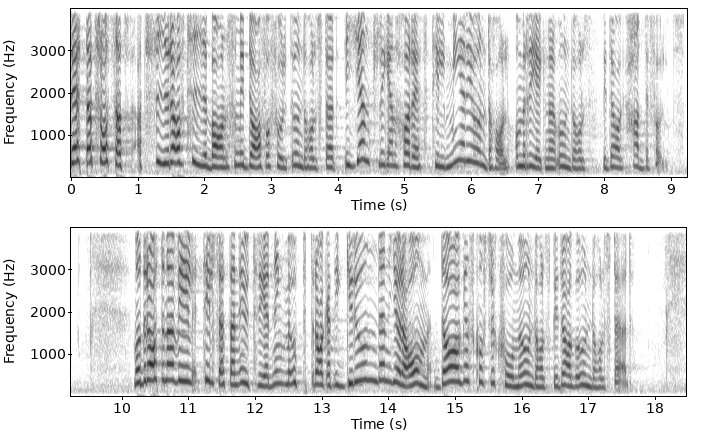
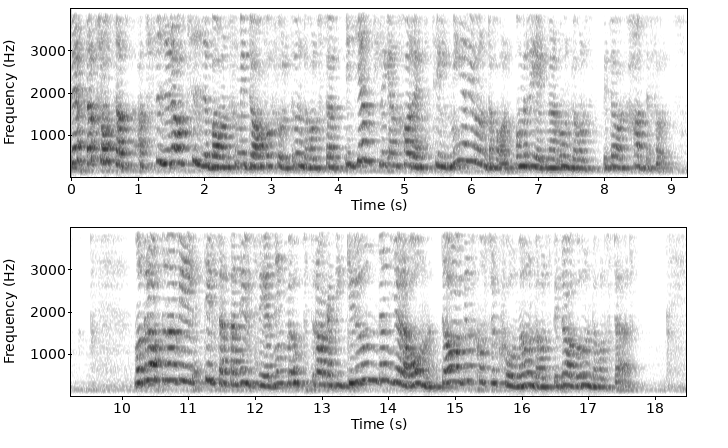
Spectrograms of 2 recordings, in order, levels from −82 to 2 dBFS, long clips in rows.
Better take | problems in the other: first | room echo; dies away in 0.6 s

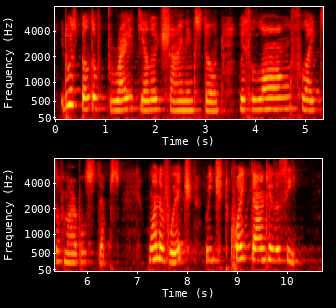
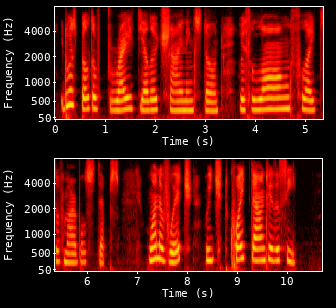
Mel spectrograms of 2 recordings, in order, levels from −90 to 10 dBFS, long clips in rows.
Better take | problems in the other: second | room echo; dies away in 0.7 s

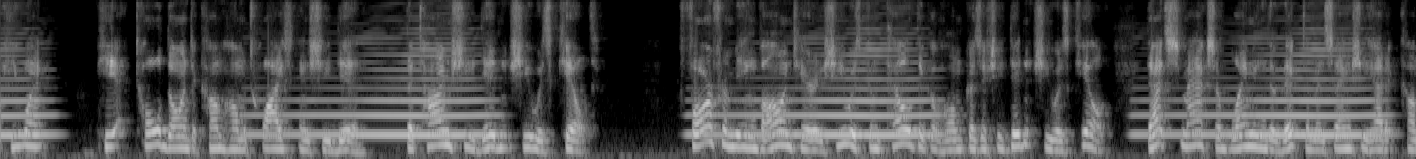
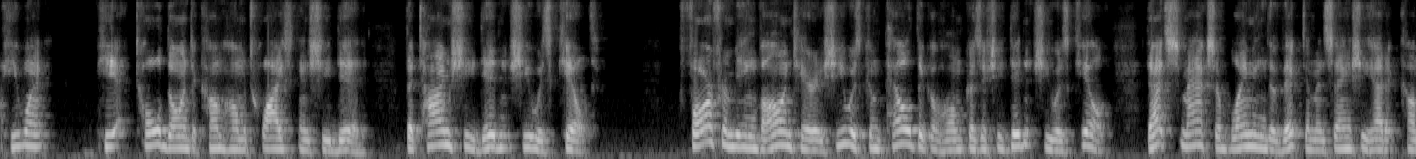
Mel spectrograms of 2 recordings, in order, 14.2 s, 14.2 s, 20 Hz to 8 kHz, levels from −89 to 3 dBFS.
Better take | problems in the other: second | background sound (Wind instrument, woodwind instrument); 3 dB below the speech

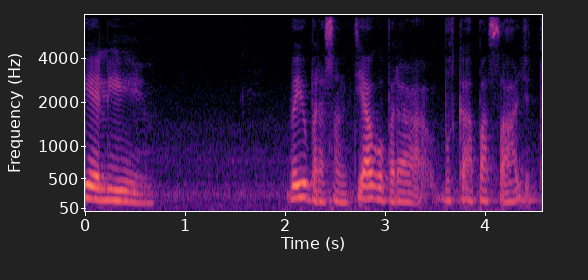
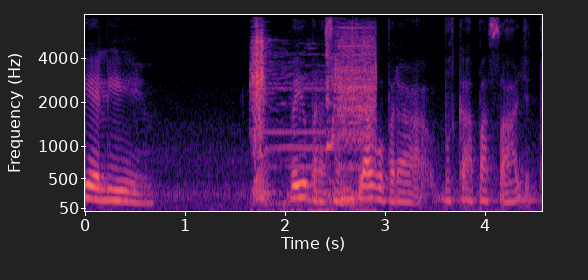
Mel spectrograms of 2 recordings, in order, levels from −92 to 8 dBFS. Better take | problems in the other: first | background sound (Printer); as loud as the speech

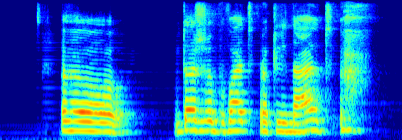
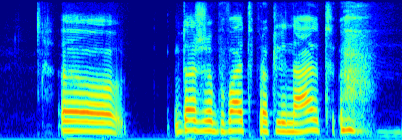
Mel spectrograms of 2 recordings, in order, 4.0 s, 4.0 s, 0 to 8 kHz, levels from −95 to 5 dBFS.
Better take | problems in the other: second | noise reduction (neural mask model DeepFilterNet 3)

